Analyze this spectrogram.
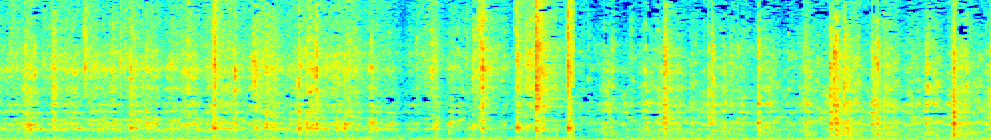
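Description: Metal wire whisk beating an egg with sugar in a bowl: a quick, uneven run of clicks and taps as the wires hit the sides of the bowl.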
